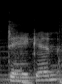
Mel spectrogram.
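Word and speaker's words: Dagan: list here i have the name dagon spelled d-a-g-a-n now i've actually heard this name pronounced as degen as well so depending on where you live it could be pronounced differently it means corn or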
